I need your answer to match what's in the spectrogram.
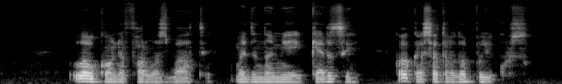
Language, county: Lithuanian, Alytus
